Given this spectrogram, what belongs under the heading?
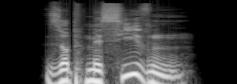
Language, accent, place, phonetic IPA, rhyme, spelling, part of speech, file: German, Germany, Berlin, [ˌzʊpmɪˈsiːvn̩], -iːvn̩, submissiven, adjective, De-submissiven.ogg
- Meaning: inflection of submissiv: 1. strong genitive masculine/neuter singular 2. weak/mixed genitive/dative all-gender singular 3. strong/weak/mixed accusative masculine singular 4. strong dative plural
